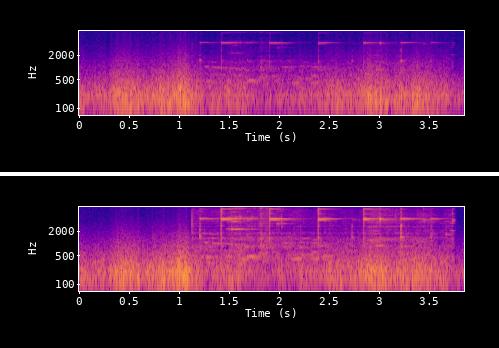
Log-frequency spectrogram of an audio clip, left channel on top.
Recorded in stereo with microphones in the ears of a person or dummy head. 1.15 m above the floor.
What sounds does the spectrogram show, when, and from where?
1.1 s a clink: 65° right (ahead or behind)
